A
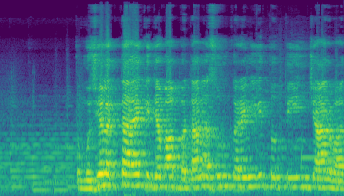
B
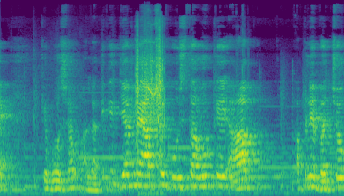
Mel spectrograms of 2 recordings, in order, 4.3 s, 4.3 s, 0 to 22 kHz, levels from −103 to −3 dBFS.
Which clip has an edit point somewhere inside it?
B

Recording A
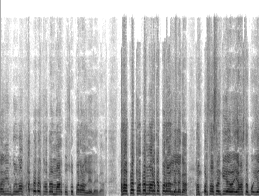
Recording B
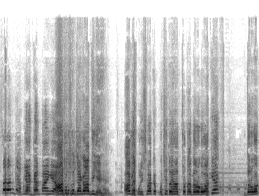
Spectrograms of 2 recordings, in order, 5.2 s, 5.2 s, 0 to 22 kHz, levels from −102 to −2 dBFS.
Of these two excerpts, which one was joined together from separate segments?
B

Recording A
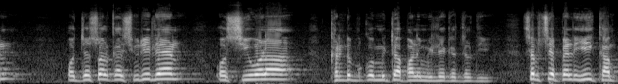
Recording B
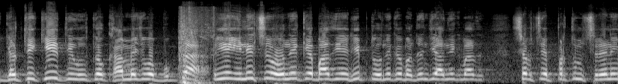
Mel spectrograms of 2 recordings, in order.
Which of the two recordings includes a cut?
B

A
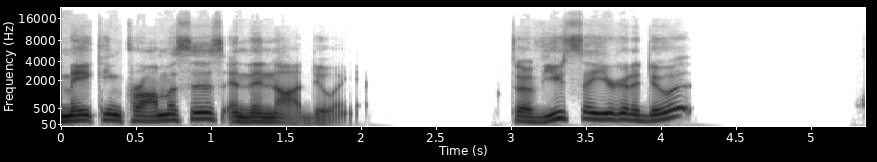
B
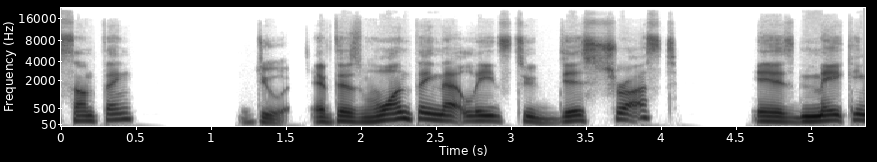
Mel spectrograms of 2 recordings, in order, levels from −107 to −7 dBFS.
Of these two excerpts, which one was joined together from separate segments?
B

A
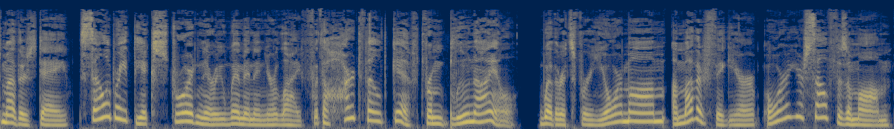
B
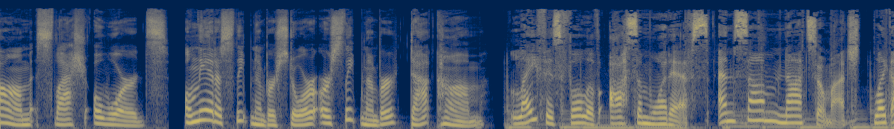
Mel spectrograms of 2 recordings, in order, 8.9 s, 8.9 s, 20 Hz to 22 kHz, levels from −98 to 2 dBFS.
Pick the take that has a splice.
B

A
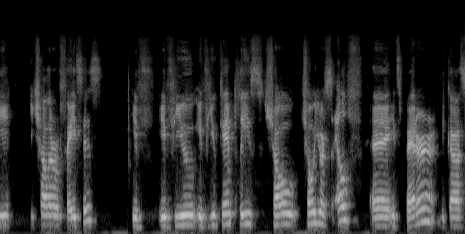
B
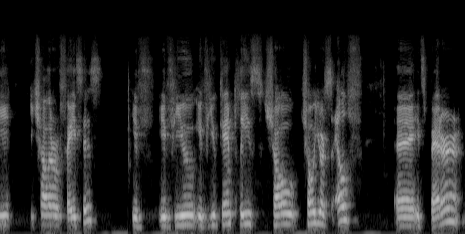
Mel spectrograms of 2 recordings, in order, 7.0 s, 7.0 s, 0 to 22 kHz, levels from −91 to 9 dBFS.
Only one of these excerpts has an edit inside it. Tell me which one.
A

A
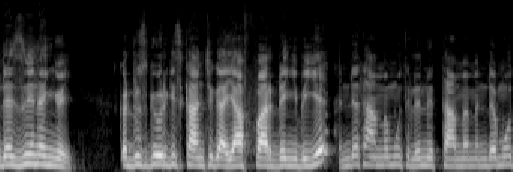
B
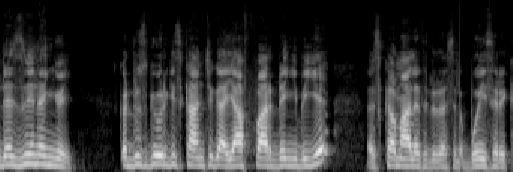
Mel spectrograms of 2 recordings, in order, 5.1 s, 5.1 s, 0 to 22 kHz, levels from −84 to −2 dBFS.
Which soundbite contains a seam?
A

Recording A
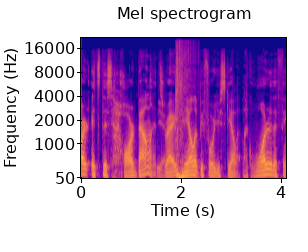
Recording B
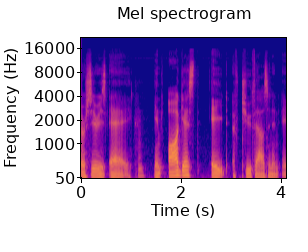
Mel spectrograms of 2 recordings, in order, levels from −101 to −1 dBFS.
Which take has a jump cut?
A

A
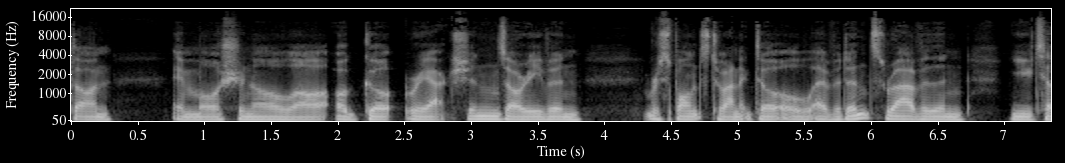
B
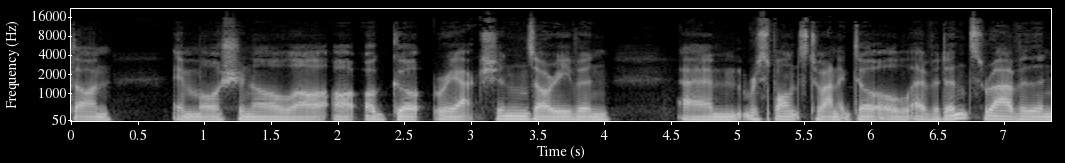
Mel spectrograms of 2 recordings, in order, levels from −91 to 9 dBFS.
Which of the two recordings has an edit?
A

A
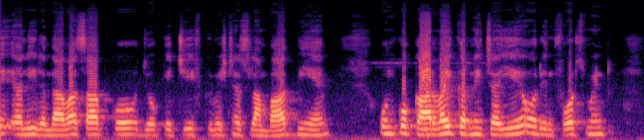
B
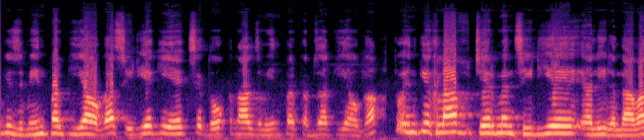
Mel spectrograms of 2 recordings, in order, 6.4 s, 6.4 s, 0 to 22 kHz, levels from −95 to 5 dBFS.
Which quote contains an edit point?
B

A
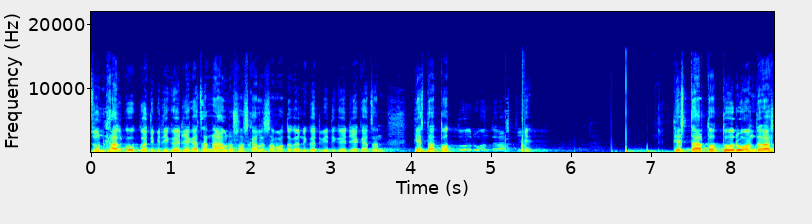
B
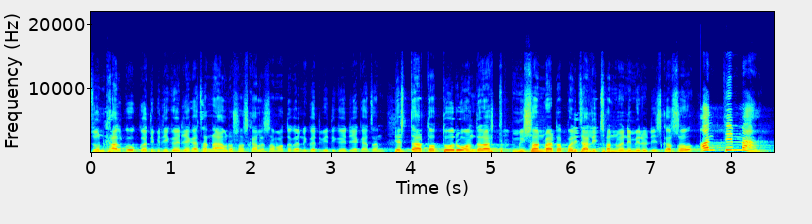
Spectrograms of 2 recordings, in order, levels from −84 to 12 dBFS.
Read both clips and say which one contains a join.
B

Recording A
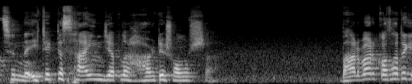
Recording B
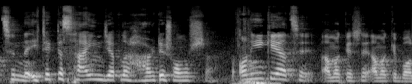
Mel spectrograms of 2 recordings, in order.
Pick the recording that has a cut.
B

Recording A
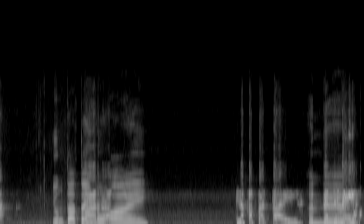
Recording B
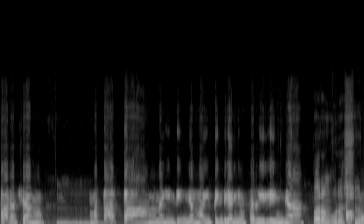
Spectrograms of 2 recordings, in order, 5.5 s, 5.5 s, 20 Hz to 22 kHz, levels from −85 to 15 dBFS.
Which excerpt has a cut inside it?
B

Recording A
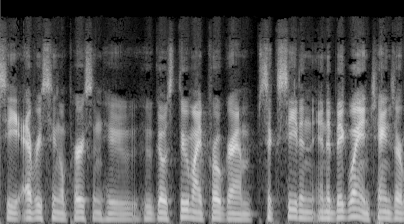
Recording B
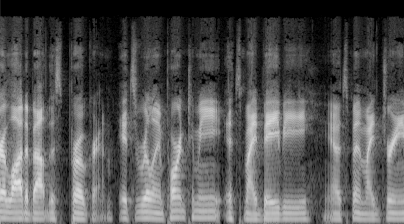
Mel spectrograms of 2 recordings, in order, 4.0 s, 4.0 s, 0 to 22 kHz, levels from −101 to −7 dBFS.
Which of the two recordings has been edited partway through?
B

